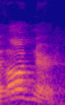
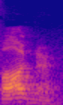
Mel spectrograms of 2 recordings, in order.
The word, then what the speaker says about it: Wagner: life and music of wagner richard wagner was born in 1813 in leipzig germany notice how his last name starts with the w but it's pronounced with the v sound that's how w's are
